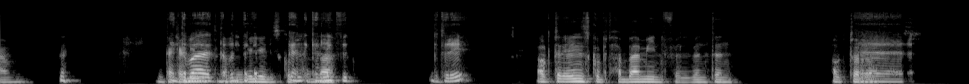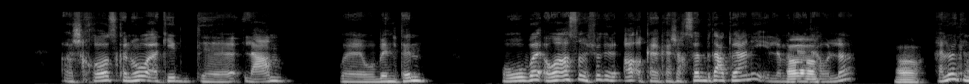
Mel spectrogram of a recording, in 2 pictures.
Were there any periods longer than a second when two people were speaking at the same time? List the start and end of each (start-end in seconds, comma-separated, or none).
1.7-3.4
